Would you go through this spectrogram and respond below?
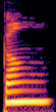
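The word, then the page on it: gang: tone 2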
